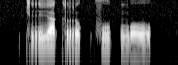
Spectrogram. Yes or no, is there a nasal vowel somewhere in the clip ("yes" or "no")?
no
